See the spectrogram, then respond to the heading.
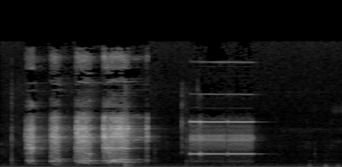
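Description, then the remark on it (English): An alarm-clock-style buzzer, a contestant's new buzzer sound in a quiz game: four quick, harsh buzzing bursts, then a steady electronic beep about half a second long, loud over a faint background hum. “That is the new buzzer sound for Elliot Bartelt.”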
